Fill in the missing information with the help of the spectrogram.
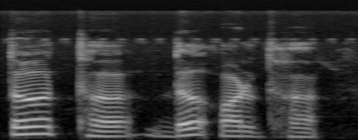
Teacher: तो दंते या दंते व्यंजन यानी अपनी जीवा जो है उच्चारण करते समय जीवा दांतों को स्पर्श करती है या दांतों को टच करती है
